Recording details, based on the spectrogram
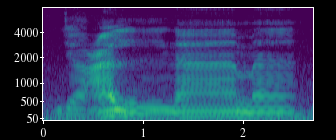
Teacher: Oke, kemudian masuk ke huruf mim. Huruf mim adalah huruf yang dikeluarkan dari dua bibir, ya, keluarkan dari dua bibir yang ditempelkan antara bibir atas dengan bibir bawah.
